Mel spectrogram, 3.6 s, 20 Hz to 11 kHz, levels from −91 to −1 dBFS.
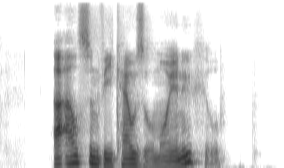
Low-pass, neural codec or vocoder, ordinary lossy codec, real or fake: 9.9 kHz; codec, 24 kHz, 0.9 kbps, DualCodec; MP3, 96 kbps; fake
